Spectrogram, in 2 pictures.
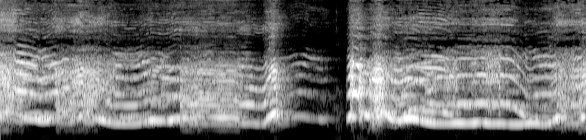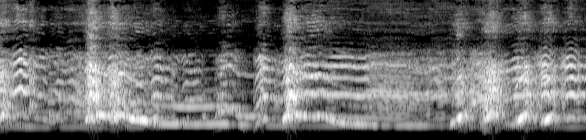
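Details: Husky howling: a long, continuous wavering howl that rises and falls in pitch, breaking into yodel-like yips and warbles, with a brief pause near the middle before it resumes just as loud.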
